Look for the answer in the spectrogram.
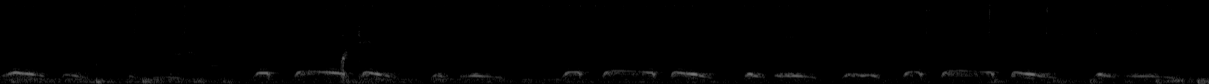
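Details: Pigeons or turtle doves cooing in the countryside in spring, soft low hollow notes in steady runs of about two a second, with faint background; cows are distant.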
